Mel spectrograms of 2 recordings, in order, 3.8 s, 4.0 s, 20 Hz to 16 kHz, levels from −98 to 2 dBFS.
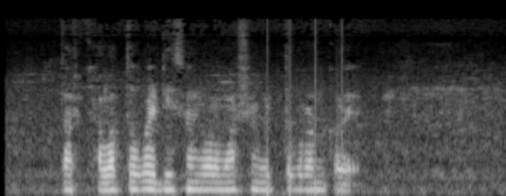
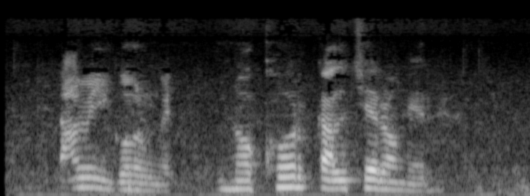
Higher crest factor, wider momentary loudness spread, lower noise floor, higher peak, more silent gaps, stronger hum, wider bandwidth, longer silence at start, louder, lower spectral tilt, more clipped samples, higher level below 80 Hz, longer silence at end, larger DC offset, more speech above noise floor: about the same, 20 dB vs 22 dB; second, 8 LU vs 18 LU; about the same, -48 dBFS vs -49 dBFS; about the same, -4 dBFS vs -4 dBFS; neither; neither; about the same, 10.5 kHz vs 10.5 kHz; about the same, 0.45 s vs 0.45 s; about the same, -23 LUFS vs -24 LUFS; about the same, -8.5 dB/octave vs -8 dB/octave; neither; about the same, -50 dBFS vs -52 dBFS; first, 0.9 s vs 0 s; neither; about the same, 27 dB vs 26 dB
